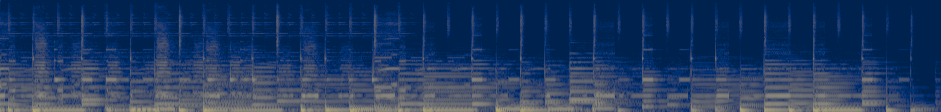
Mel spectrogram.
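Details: Bouncy instrumental music with a steady beat and bright plucked notes; no animal voice is heard.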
